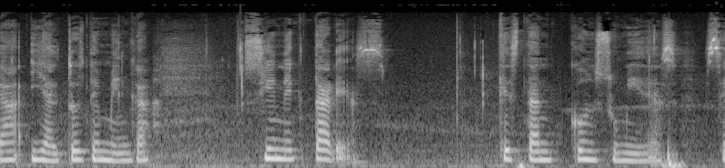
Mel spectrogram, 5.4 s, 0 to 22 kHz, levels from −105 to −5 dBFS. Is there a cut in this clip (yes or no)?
yes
